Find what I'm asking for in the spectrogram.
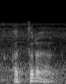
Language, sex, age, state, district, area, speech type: Sanskrit, male, 45-60, Tamil Nadu, Chennai, urban, spontaneous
